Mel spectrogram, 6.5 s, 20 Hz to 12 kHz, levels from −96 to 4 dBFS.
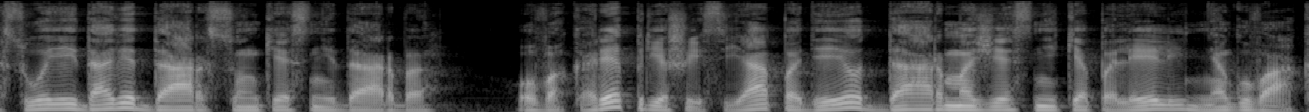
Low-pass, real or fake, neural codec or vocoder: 10.8 kHz; real; none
